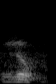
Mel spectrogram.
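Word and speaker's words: rho: corresponding population parameter is a Greek letter row this how we pronounce so now we are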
